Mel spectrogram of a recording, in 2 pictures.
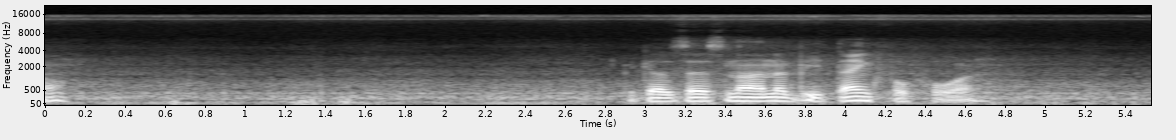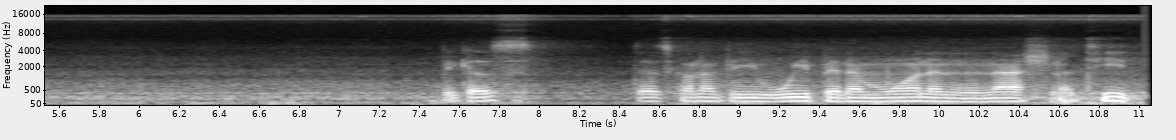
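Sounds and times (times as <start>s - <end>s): low hum with light hiss: 0.0s - 11.0s.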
